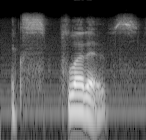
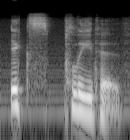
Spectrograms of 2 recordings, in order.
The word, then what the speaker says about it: expletive: American pronunciation, actually the stress falls on the first syllable, so it is expletives, expletive, okay, expletive. But in British pronunciation, stress falls on the second syllable, expletive, expletive, expletive or expletive. So either way, you pronounce the word correctly.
